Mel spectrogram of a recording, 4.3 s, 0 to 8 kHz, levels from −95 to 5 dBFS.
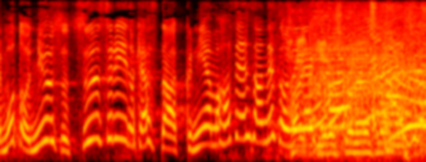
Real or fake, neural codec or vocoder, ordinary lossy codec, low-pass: real; none; none; none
